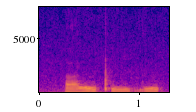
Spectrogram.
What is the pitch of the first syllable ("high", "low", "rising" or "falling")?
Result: low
